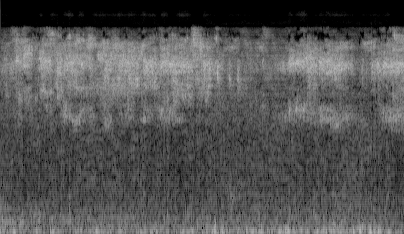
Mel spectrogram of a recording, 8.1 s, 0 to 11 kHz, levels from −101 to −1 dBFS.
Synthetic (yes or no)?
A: yes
